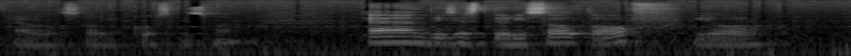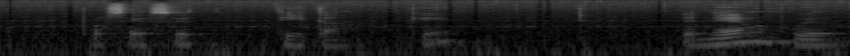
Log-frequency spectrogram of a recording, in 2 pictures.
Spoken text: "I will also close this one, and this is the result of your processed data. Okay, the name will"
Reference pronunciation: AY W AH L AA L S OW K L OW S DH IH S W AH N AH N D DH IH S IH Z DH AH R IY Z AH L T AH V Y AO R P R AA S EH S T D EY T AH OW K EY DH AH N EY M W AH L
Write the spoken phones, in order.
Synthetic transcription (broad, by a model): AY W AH L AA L IY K OW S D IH S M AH N AH N D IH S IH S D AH R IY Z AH L T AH F Y AO R P R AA S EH S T D EY T AH OW K EY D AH N EY M W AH L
